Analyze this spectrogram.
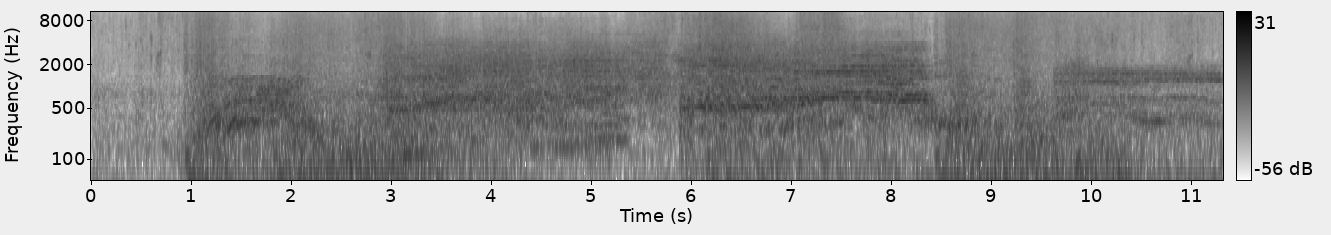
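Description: A flamethrower roars in a steady rushing blast.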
